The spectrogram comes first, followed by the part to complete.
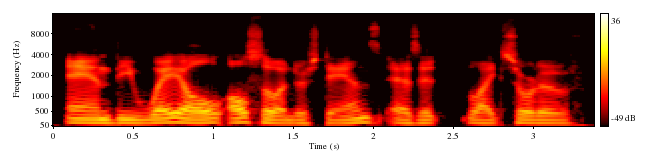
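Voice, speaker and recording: Man, game master narration, easygoing, mid-pitched voice, dry close sound. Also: fairly even intonation, moderate pace, clear, resonant tone, no echo.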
